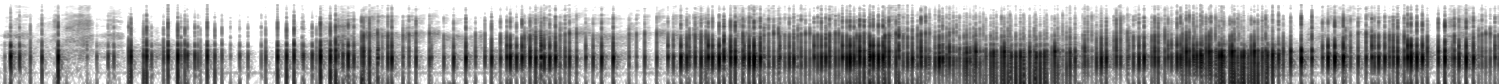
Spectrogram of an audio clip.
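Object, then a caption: Paperback book with a soft card cover. Long nails rapidly tap and scratch the cover of a white softcover paperback, *Vertrouw me*. Quick, dry clicks and papery scraping sit mostly in the midrange, with little bass. The tapping grows denser and steadier in the second half.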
